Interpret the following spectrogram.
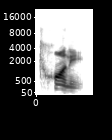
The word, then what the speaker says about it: Taney: name is roger p tawny tawny is spelled t-a-n-e-y but i am assured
